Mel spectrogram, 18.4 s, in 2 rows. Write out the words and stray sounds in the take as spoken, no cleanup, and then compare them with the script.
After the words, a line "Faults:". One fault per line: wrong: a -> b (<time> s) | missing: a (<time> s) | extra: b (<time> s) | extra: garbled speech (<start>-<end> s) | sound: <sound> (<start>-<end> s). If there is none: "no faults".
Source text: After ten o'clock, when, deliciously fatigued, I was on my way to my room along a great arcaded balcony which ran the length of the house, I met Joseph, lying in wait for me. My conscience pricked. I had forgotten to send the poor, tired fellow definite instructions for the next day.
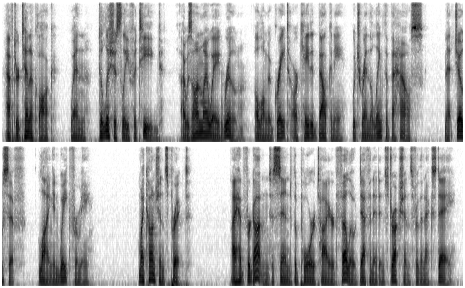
After ten o'clock, when, deliciously fatigued, I was on my way room along a great arcaded balcony which ran the length of the house, met Joseph, lying in wait for me. My conscience pricked. I had forgotten to send the poor, tired fellow definite instructions for the next day.
Faults:
missing: to my (4.3 s)
missing: I (8.4 s)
